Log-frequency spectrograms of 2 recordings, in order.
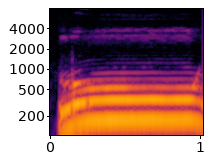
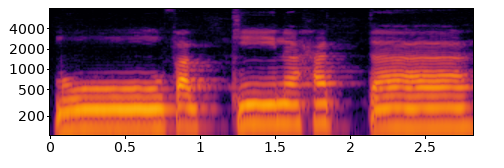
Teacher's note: ketika nun mati bertemu dengan huruf fa, maka dia suara tanda bacanya adalah seakan-akan seperti ny. Kalau ikhfa ab'ad tadi seperti ang, kalau ini seperti ny. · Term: ikhfa ausat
